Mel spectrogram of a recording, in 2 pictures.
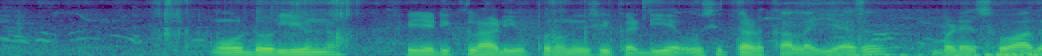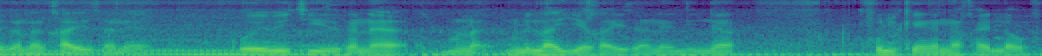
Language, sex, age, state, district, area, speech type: Dogri, male, 18-30, Jammu and Kashmir, Kathua, rural, spontaneous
